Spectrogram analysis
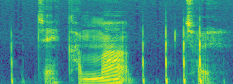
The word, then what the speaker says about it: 감마: 설명을 드렸구요 보통 오스트리아나이트는 감마철 감마철이라고 합니다 이곳에서 감마라고 읽어요 감마 그리스어 단어입니다 알처럼 생겼지만 이렇게 생긴게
